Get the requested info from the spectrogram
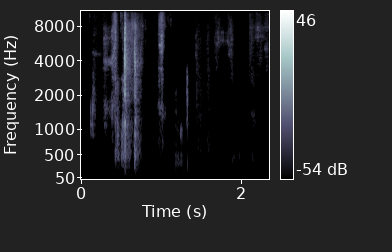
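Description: Scattered short clicks and rustling noises coming through a video call, the sound cutting out to dead silence between them, loudest about half a second in.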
